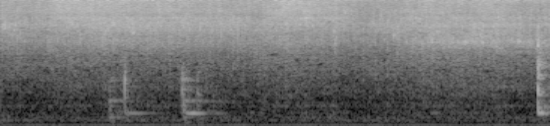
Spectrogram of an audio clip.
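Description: Butter melts and sizzles in a pan for shrimp risotto, a steady soft frying hiss with a few faint scraping stirs, no talk.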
